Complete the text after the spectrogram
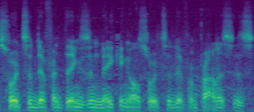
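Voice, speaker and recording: With an American accent, a man talks against noticeable background noise. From Boston, Massachusetts. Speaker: war veteran. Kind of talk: interview answers. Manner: hesitant, many fillers.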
